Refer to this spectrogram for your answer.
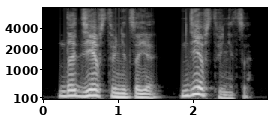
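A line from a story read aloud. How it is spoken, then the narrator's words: Tired hoarse declaration. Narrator (Russian): Усталым хриплым голосом заявила Галия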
